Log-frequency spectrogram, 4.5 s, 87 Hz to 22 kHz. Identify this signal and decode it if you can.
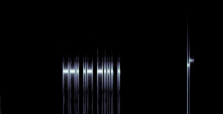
Morse code, heard as a keyed tone, about 36 wpm, 700 Hz. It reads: GABE
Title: USA Common Names - 35wpm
